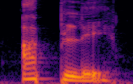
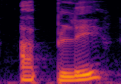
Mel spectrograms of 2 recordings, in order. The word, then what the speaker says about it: appeler: Okay, same thing here, appeler, but then you get appeler, appeler, and then samedi.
